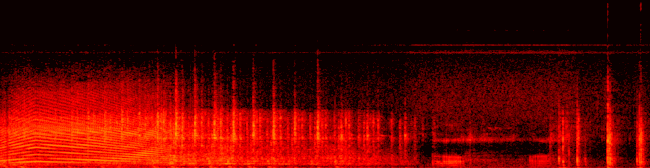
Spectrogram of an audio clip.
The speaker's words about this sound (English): Well, it's next morning before the air ambulance arrives to find the unconscious guard.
